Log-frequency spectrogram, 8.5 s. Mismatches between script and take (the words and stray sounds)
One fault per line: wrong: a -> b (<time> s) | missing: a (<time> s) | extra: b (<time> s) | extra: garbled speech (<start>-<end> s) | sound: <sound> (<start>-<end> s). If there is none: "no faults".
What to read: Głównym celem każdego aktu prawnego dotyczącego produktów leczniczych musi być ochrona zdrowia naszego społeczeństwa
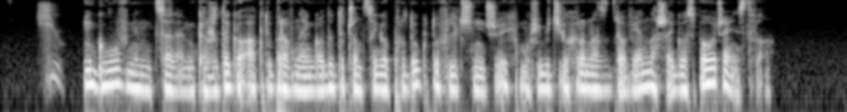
sound: sneeze (0.4-0.7 s)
